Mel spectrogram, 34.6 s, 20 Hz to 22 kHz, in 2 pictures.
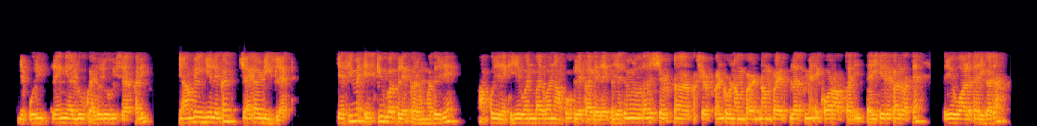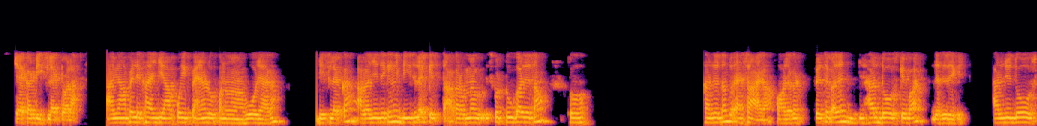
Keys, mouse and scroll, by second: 2.4-5.5 drag, 7.5-8.2 scroll up 2, 8.2 scroll down 4, 8.4 shift+middle click, 8.9 scroll up 2, 9.2-12.3 shift+middle drag, 16.5-19.6 drag, 25.7-28.6 drag, 30.0-32.0 drag, 32.0 scroll down 4, 32.2 middle click, 32.8-33.1 scroll up 1, 33.1-34.5 middle drag.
